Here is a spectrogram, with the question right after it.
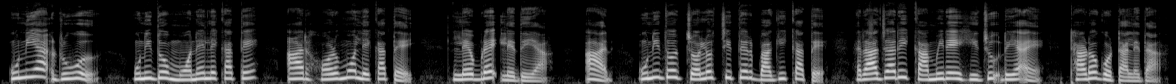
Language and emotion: Santali, neutral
